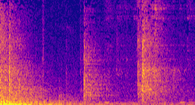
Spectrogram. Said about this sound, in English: The door is slammed shut and another day is over.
